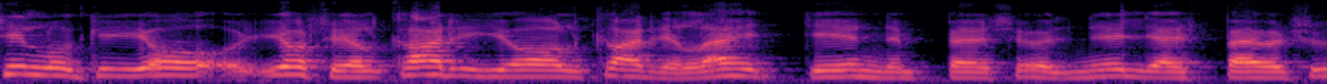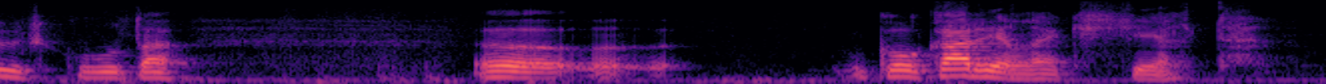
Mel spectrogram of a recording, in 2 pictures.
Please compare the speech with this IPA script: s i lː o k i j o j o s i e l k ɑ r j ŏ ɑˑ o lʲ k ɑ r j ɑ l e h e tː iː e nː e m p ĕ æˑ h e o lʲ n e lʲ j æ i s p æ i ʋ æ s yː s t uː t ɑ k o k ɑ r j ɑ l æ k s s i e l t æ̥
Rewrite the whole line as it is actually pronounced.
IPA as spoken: s i lː o k i j o j o s i e l k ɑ r j ŏ ɑˑ o lʲ k ɑ r j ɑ l æ h e tː iː e nː e m p ĕ æˑ s e o lʲ n e lʲ j æ i s p æ i ʋ æ s yː s k uː t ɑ k o k ɑ r j ɑ l æ k s s i e l t æ̥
